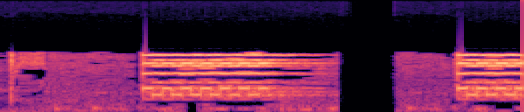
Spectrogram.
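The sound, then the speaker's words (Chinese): A telephone rings in two loud electronic bursts, each a steady, bright warbling tone lasting over a second, separated by a short silence, with the second burst cut off. Faint low background noise sits underneath. “大姐啊，啊，对不起，我接个电话吧。”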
